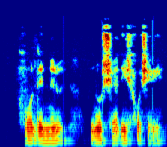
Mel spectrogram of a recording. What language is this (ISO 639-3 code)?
pus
